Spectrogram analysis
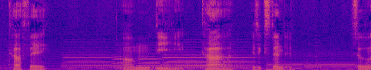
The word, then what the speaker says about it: Kafei: led to believe that it's either Kafei or Kafei, with the accent on the fei. It's probably supposed to be a reference to café in Spanish, or just so the accent, because in Spanish the accent goes over the e.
